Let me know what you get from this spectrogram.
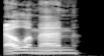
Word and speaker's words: LMNOPLP: He called the record LMNOPLP, so that's spelled ELEMEN space OPEE space ELPEE.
